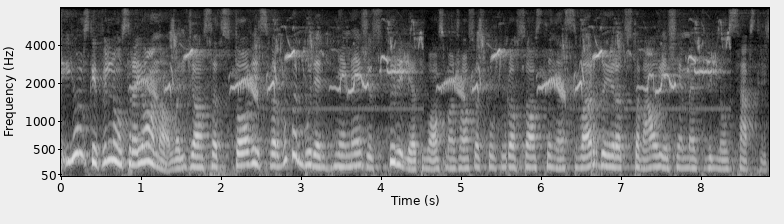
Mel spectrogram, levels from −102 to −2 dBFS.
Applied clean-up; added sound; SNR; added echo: none; Bird; 10 dB; reverberation time 1.0 s.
